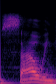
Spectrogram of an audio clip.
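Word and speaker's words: Samhain: E a pronúncia é essa mesmo, Sain, apesar de escrever dessa forma que tá aparecendo aí na tela.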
